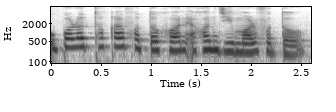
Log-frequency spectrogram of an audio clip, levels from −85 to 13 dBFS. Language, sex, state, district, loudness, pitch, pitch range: Assamese, female, Assam, Kamrup Metropolitan, -15 LUFS, 245 Hz, 225-315 Hz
